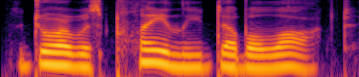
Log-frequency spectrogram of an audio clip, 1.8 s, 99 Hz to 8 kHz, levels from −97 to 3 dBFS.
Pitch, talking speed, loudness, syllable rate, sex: 185 Hz, 200 wpm, -16 LUFS, 5.5 syllables/s, female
